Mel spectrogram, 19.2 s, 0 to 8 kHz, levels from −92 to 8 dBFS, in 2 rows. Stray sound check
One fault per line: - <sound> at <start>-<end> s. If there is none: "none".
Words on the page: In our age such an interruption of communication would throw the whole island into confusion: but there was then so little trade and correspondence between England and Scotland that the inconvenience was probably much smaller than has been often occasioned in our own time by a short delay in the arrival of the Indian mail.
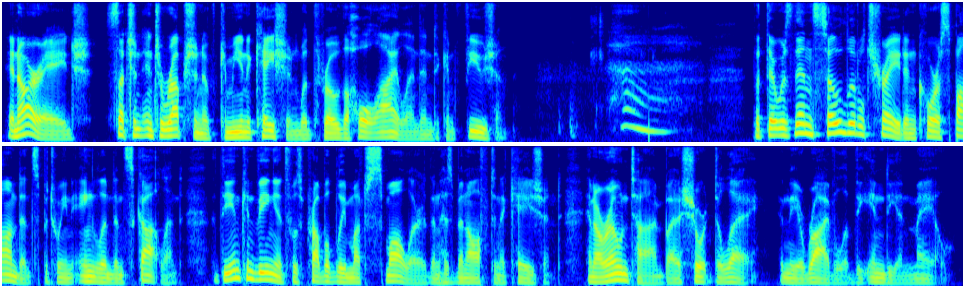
- sigh at 5.6-7.0 s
